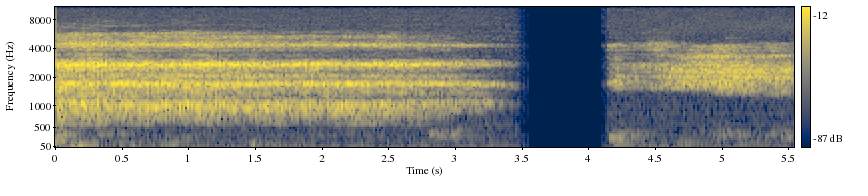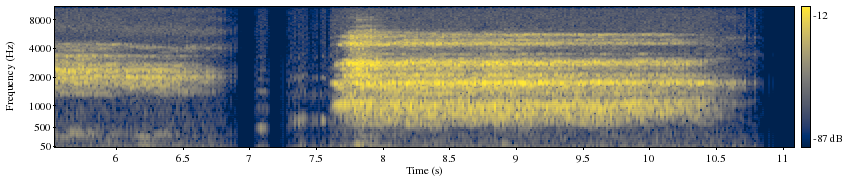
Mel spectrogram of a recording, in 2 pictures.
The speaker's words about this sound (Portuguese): Junto com esse ritmo tranquilo da sua respiração, desconecte do mundo lá fora e comece a mergulhar no seu universo interno, no seu ritmo interno focando sua escuta para o som da sua respiração. Inspira, expira.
